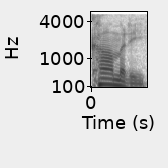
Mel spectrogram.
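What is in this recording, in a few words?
"comedy", English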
